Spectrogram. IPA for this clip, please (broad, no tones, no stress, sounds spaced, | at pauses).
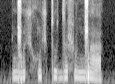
ŋ͡ǁ ɔ̃ ʃ xʷ ə̃ ʃ t u d ə ʂ u ŋ͡ǁ a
